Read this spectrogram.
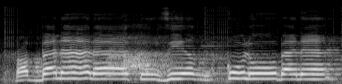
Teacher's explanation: Dan ghin ni ketika mana dia duduk baris bawah dia jadi nipis sedikit.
